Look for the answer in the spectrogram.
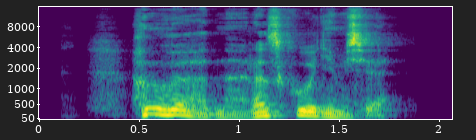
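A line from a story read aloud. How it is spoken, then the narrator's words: Command after laughing. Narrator (Russian): отсмеявшись, велел батя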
